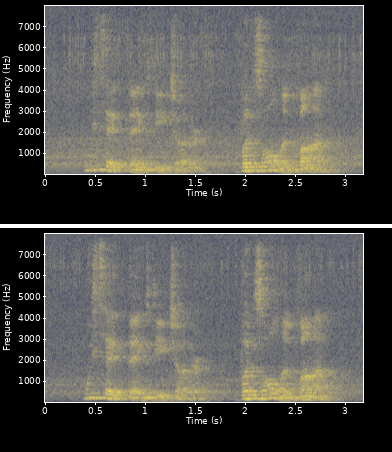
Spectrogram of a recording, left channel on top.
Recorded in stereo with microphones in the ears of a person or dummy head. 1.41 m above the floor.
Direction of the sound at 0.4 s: 10° right (ahead or behind).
